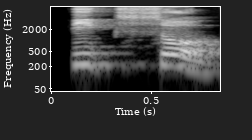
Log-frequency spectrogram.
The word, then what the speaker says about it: fixo: F de faca, ó. I, Ks, né? KS, ó. 2 sons. E ó. Então ali tem F, I, K, S, O. 5 foneminhas.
